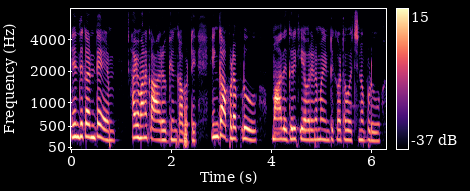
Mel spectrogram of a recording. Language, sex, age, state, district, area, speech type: Telugu, female, 30-45, Andhra Pradesh, Guntur, rural, spontaneous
